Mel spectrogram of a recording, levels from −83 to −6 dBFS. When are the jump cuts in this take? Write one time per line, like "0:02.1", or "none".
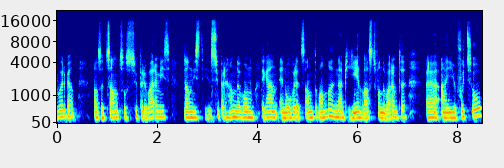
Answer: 0:04.1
